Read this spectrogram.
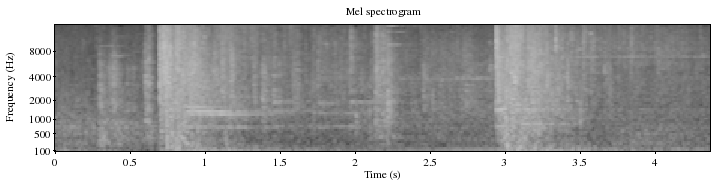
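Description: Metal shrapnel rattles and pings.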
